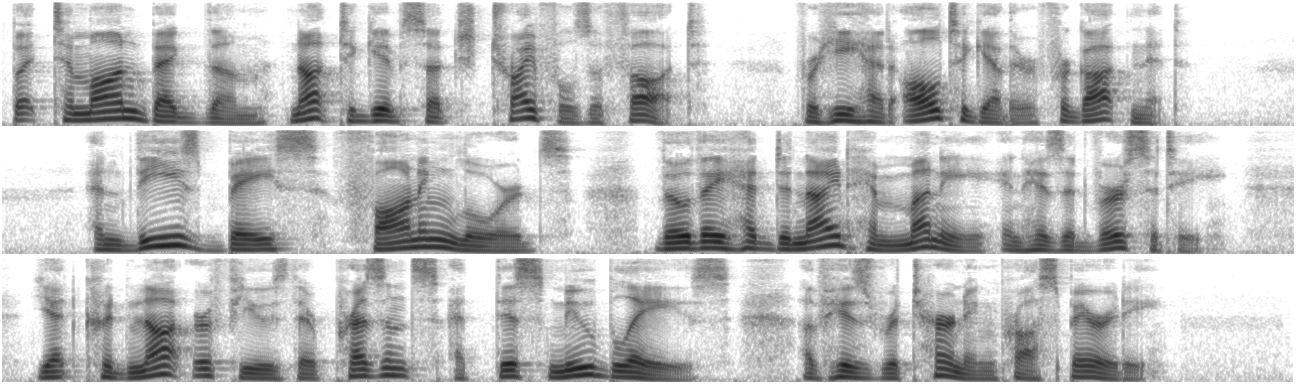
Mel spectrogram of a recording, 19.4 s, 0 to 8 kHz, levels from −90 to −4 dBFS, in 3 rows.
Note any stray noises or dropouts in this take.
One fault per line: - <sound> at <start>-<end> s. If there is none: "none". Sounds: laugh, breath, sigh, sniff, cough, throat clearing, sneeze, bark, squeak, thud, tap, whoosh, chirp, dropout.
none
